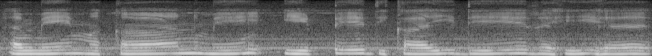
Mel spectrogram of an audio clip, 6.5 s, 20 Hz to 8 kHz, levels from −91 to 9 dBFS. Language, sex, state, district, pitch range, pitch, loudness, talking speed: Hindi, male, Rajasthan, Jaipur, 160-185 Hz, 165 Hz, -16 LUFS, 75 wpm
